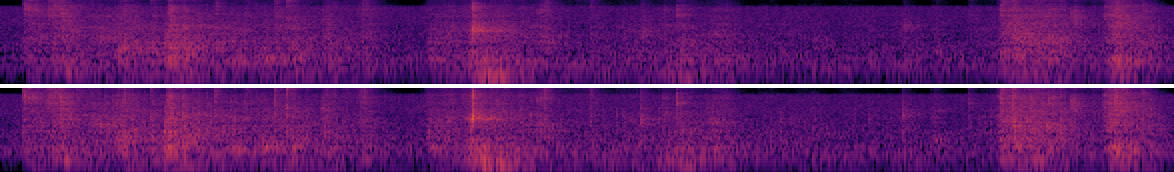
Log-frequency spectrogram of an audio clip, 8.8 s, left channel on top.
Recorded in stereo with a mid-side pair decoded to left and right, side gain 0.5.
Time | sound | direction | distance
0.2 | crumpling | 60° right | 0.9 m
